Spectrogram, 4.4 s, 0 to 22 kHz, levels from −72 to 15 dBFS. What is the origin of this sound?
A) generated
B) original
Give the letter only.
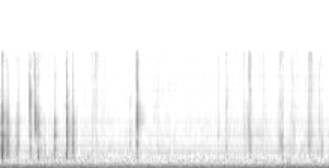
A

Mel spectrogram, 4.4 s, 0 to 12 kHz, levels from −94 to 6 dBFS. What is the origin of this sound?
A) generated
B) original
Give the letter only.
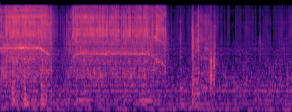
A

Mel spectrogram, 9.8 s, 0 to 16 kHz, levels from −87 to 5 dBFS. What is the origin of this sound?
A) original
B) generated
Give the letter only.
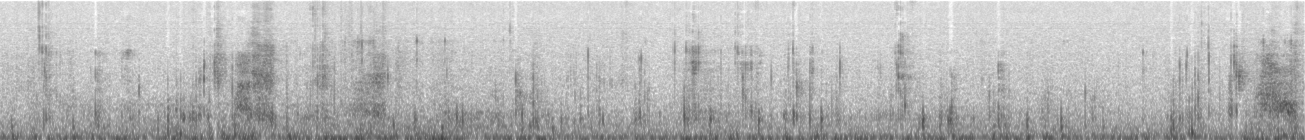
A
